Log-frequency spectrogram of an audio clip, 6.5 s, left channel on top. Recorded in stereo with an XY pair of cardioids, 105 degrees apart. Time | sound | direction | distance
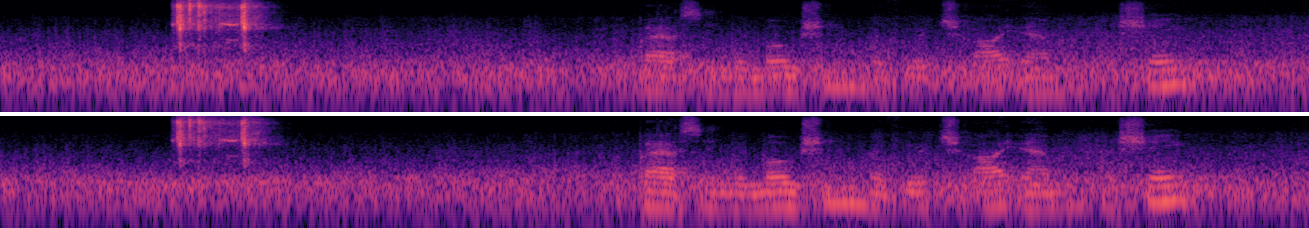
0.9 | a camera shutter | 30° left | 1.2 m
3.1 | a man speaking | 30° right | 1.1 m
